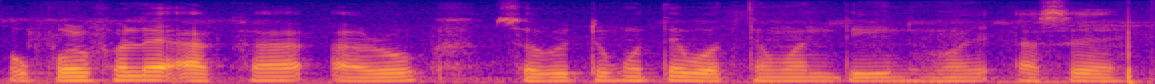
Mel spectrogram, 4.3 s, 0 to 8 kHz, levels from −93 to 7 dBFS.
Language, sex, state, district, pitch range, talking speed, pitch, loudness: Assamese, male, Assam, Sonitpur, 125-140 Hz, 125 wpm, 130 Hz, -20 LUFS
